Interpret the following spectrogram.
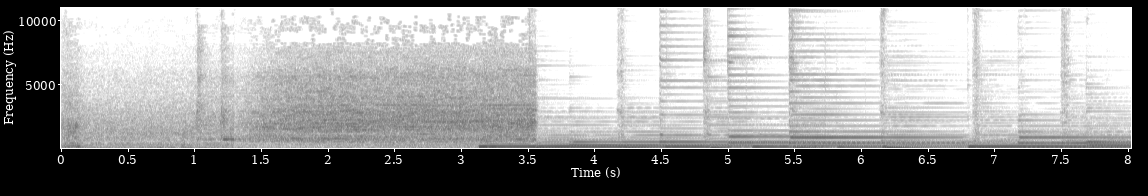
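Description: A steady hiss, louder from about a second and a half in, cut off abruptly a few seconds in by background music of strummed acoustic guitar, which carries on.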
